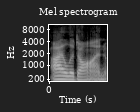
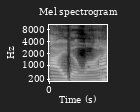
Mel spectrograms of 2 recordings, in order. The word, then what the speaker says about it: Eidolon: to the watchtower of Eilidon, which in, did I say it wrong again? Eidolon. Eidolon. You say it. You said Eilidon.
